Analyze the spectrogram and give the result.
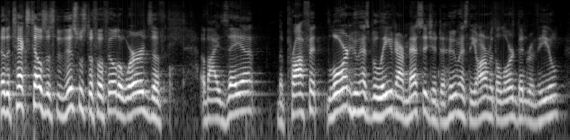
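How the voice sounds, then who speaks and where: A male pastor delivers a sermon in a loose, conversational way, joking with the people in front of him. His voice sits a little high for a man. He also reads scripture aloud. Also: a little fast, a little mellow. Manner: conversational, joking with the congregation, frequent restarts.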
